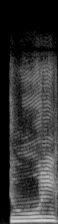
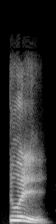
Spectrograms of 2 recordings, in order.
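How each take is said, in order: First: The vowel is held long. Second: The vowel is kept short. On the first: The speaker calls it wrong. "No, it's not long" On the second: The speaker calls it right. "It's tul"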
